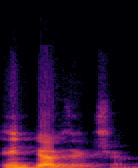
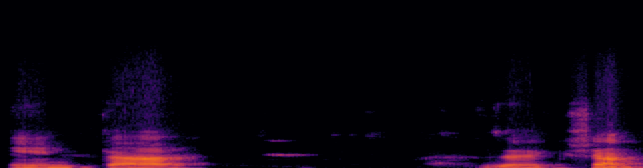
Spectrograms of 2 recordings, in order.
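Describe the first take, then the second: First: Said in the usual way. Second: Interjection drawn out extremely slowly, in separate syllables; very slow, soft breakdown of interjection by syllable. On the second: Shown as a demonstration. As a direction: softly stretch interjection, long gaps between syllables. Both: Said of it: "syllable করে".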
